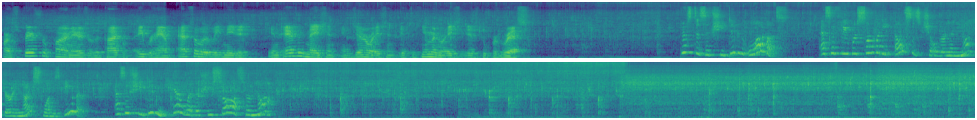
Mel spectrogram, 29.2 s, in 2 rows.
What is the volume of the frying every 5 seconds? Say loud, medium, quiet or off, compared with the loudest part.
quiet, quiet, quiet, medium, medium, loud.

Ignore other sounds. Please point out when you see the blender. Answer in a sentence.
The blender can't be heard in this clip.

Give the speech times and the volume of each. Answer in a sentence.
The speech can be heard from 0.0 to 7.9 s, at a steady volume; and from 10.2 to 18.8 s, at a steady volume.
